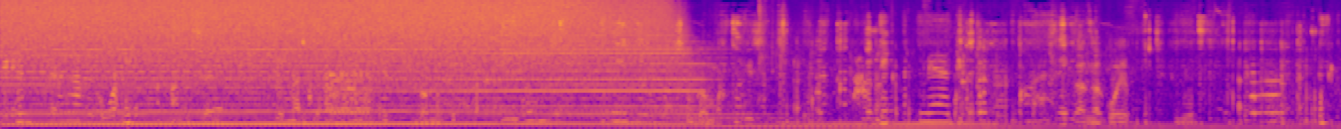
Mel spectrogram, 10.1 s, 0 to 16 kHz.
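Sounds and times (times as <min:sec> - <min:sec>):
sustained higher tones: 0:00.0 - 0:07.8
loud steady low hum: 0:00.0 - 0:09.8
faint indistinct voices: 0:00.0 - 0:10.0.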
